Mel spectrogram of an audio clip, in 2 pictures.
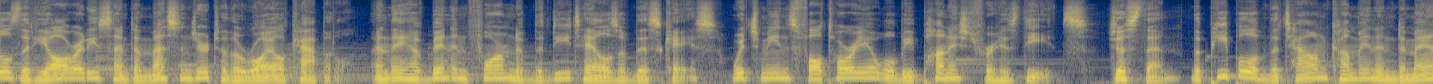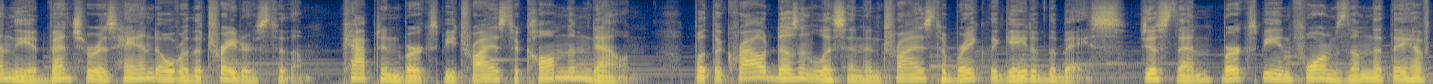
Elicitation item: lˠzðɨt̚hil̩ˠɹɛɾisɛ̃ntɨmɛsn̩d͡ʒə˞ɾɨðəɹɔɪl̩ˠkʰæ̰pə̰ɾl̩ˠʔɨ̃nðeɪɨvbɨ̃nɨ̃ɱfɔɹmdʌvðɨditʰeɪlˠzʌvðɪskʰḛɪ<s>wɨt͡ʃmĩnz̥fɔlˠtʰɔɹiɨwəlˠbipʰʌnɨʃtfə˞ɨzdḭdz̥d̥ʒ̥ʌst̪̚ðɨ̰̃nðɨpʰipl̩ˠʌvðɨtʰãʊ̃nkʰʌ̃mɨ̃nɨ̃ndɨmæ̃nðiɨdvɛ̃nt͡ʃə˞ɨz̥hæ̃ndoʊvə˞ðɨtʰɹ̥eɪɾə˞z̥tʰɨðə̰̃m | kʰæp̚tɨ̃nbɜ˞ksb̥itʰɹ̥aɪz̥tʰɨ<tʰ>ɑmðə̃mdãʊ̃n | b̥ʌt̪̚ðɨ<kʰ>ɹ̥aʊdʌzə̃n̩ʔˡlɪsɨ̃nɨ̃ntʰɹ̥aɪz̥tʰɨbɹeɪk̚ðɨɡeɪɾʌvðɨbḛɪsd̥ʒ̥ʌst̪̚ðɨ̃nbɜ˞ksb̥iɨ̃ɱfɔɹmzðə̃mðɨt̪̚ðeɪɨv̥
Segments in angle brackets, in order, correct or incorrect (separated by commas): correct, incorrect, correct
